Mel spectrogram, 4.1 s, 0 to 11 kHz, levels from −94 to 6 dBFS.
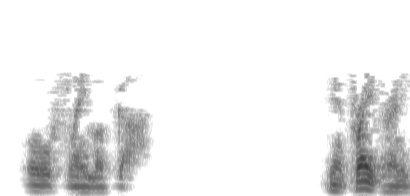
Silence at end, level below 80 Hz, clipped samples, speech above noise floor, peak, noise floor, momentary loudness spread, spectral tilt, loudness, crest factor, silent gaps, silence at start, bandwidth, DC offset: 0 s; -64 dBFS; under 0.1%; over 60 dB; -10 dBFS; under -90 dBFS; 17 LU; -5 dB/octave; -31 LUFS; 24 dB; 1.54-3.19 s; 0.3 s; 3.1 kHz; under 0.1%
